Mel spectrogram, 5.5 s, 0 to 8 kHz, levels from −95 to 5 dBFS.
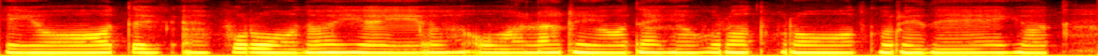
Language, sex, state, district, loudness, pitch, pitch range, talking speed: Chakma, female, Tripura, Unakoti, -12 LUFS, 200 Hz, 195-205 Hz, 100 wpm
